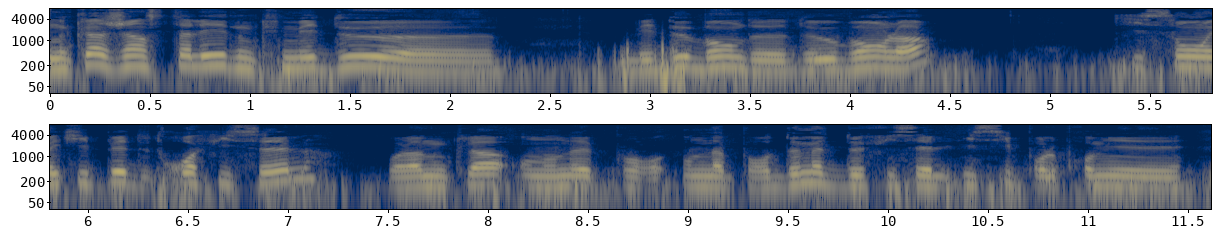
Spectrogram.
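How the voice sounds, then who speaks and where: A man's voice: a little high, darkish tone, slight background noise. Hesitant man explaining his setup outdoors. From France. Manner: hesitant, many fillers and restarts. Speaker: CB radio hobbyist demonstrating his gear. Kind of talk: casual how-to explanation. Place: outdoors on open ground.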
